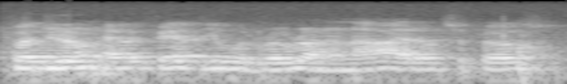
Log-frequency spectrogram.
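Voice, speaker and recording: A man's voice: mid-range voice, completely flat delivery, fast talker, muffled recording. Male interviewer, medium voice, hesitant delivery; echoey, distant, faintly noisy recording. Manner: hesitant, many fillers and restarts. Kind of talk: casual interview questions.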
